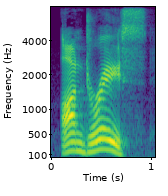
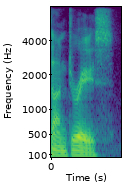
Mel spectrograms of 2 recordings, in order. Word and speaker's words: Andres: bradford smith oh awesome andres i forgot how to pronounce his name andres i think it's not andre it's andres anyway it's like a gay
